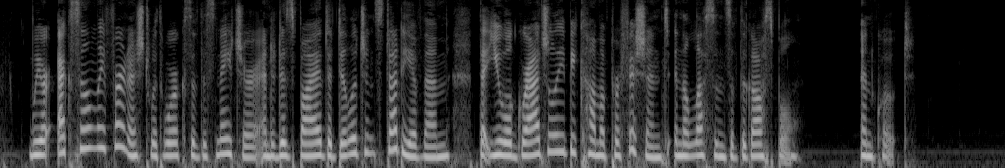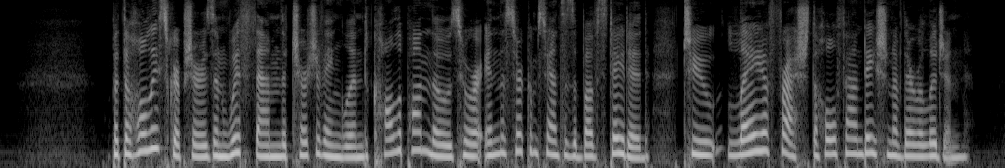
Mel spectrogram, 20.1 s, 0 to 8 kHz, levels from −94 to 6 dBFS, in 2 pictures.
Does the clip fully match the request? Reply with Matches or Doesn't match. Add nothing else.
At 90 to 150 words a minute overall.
Doesn't match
